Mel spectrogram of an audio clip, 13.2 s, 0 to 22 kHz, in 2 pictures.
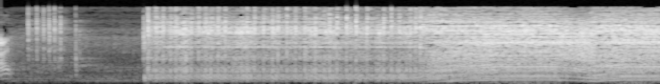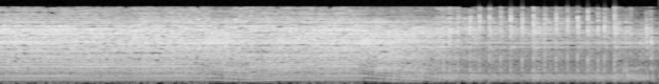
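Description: Hitachi 21 cc two-stroke brush cutter engine starting up about a second and a half in, freshly primed, and idling. It is then revved up hard for several seconds with two brief dips, and drops back to idle near the end, running crisp and clean.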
